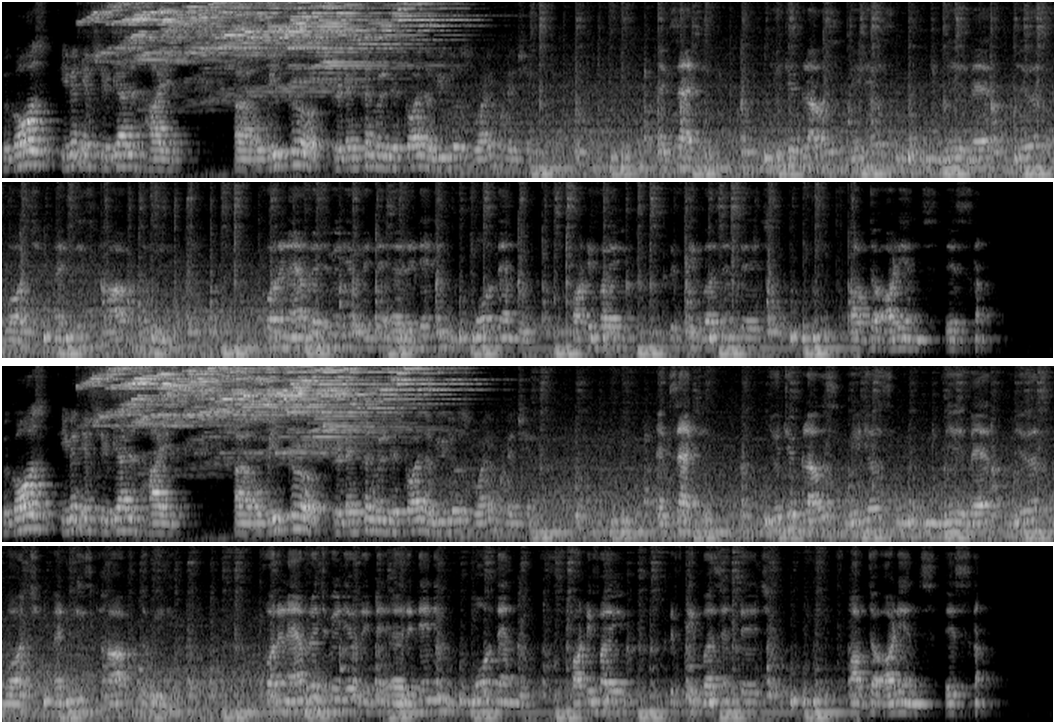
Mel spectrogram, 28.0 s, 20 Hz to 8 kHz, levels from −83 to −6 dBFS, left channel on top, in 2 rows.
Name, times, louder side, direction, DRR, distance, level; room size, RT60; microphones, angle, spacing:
voice 1, 0.0-2.4 3.1-7.1, equal, 10° right, -4 dB, 0.4 m, -34 dB
Wind chime, 1.0-6.4, right 2 dB, 65° right, 0.8 m, -27 dB
sound 1, 5.3-18.3, equal, 25° left, 0.7 m, -45 dB
sound 2, 7.0-25.4, left 1 dB, 70° left, 0.5 m, -39 dB
voice 2, 8.7-9.5 10.2-16.5 17.5-21.1 21.6-22.4 22.9-24.3 25.3-27.0, right 2 dB, 90° right, 2 dB, 0.5 m, -37 dB
2.4 x 2.0 x 2.7 m, 0.62 s
head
